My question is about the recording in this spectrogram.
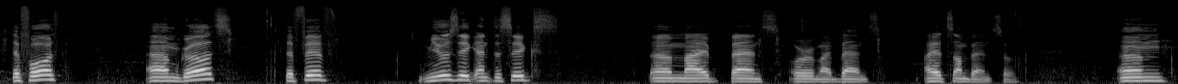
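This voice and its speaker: With a fairly high, darkish and clean-toned voice, a 19-year-old Austrian man delivers an earnest testimony to an audience. His Austrian German accent colors his halting English, which is full of pauses and restarts, and there is no room sound.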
